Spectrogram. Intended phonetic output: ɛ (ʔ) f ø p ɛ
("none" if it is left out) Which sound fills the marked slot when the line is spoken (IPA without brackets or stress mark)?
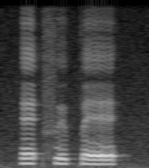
ʔ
